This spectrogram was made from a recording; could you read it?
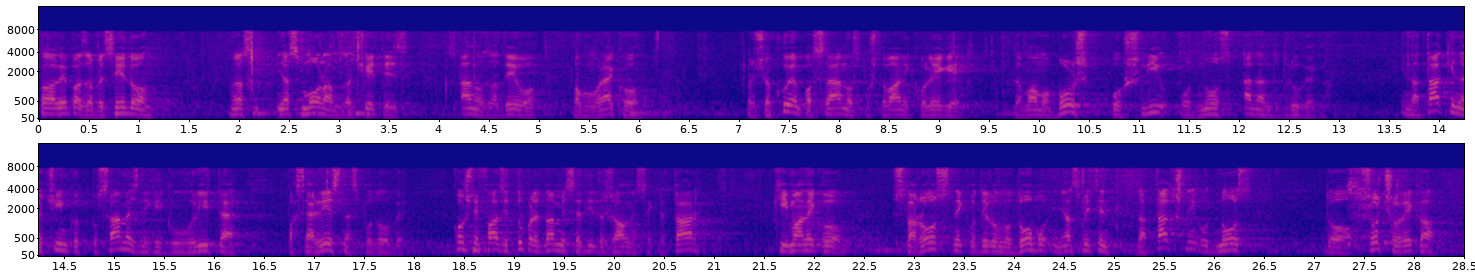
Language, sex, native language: Slovenian, male, Slovenian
